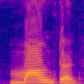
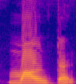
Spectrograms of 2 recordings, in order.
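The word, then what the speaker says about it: mountain: कर रहे हैं माउंटेन ये माउंटेन नहीं होता है कई सारे स्टूडेंट इसको प्रोनाउंस करते हैं माउंटेन माउंटेन मतलब पहाड़ तो ये गलत प्रोनंसिएशन है इसको हम प्रोनाउंस करते हैं माउंटेन यानी कि अ का साउंड आएगा ए का साउंड नहीं आएगा माउंटेन होता है इसका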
